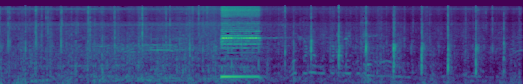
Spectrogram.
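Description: Footfalls of a pack of runners on a dirt track, heard as irregular short thuds as they pass close by. Near the middle comes a single loud, steady horn blast about half a second long.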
